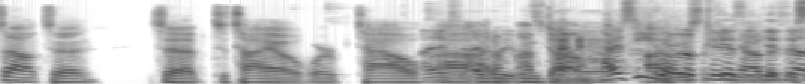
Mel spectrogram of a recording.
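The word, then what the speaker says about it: Taio: uh yes david it's definitely pronounced tayo because his next album is called t y dot oh oh cool i would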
